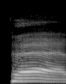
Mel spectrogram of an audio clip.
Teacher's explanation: jangan sampai ada hembusan nafasnya ya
